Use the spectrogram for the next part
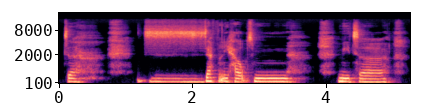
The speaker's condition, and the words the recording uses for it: Stuttering. I use a speech technique, which is all about my breathing.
